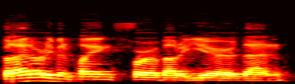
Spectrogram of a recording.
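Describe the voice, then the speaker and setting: A man's voice: lowish voice, normal speed, poor audio. A man in his twenties, a poker player guest, answering casually with lots of fillers and restarts. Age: 20s. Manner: relaxed, rambling with many fillers and restarts.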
